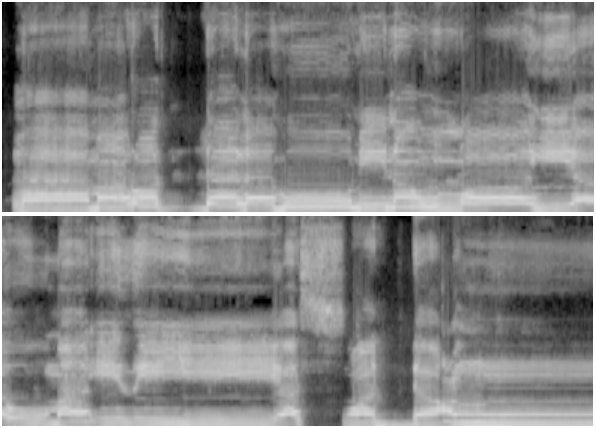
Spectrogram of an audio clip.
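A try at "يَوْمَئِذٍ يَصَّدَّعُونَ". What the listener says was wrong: Tebalkan shot, diangkat lagi pangkal lidahnya shotnya Bunda. Yas, so. So. Yes, so. Harus terasa diangkat pangkal lidahnya, ya. Yauma idzin yasaddaun.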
